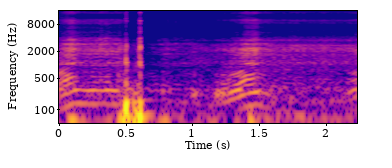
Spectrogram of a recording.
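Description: Dirt bike engine heard from the rider's helmet camera, revving up in short bursts, with two sharp knocks about half a second in.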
